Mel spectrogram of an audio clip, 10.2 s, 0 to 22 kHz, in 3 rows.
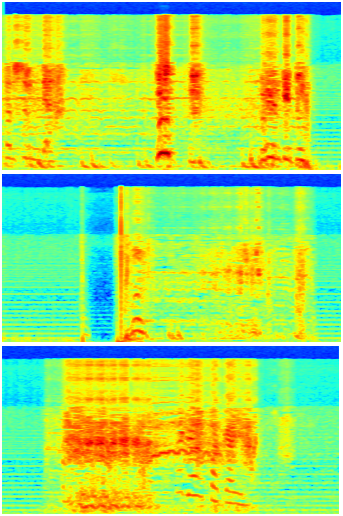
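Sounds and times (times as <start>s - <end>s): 
speech: 0.0s - 2.0s, 2.6s - 3.2s, 4.7s - 5.0s, 8.9s - 9.4s
horse neighing: 5.2s - 6.5s, 7.2s - 9.0s.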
